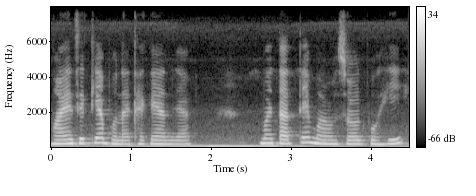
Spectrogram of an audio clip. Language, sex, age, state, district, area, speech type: Assamese, female, 18-30, Assam, Tinsukia, rural, spontaneous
